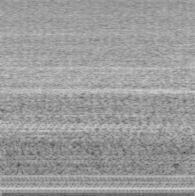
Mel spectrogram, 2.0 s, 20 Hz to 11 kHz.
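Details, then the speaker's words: 2000 Toyota Camry cold start at 44°F after misfire fixed: loud raspy exhaust drone with puffing pulses, steam from underneath; known exhaust leak, owner suspects rotted flex pipe. "i know about it don't tell me because i know i can hear it you can hear it there's an exhaust leak"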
